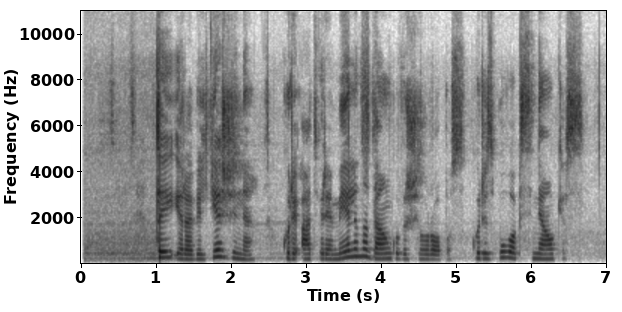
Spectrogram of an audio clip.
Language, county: Lithuanian, Vilnius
